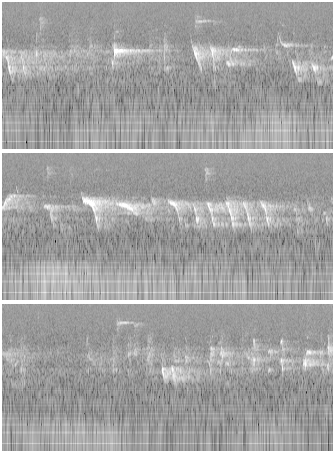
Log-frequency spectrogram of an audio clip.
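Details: Lyrebird at Gibraltar Creek, ACT, pours out a loud, varied run of ringing whistles and quick downward-sliding notes, several each second, over a faint background hum.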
